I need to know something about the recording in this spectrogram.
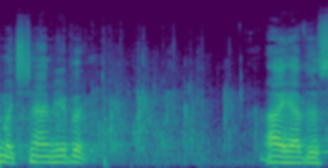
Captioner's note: audience applauding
